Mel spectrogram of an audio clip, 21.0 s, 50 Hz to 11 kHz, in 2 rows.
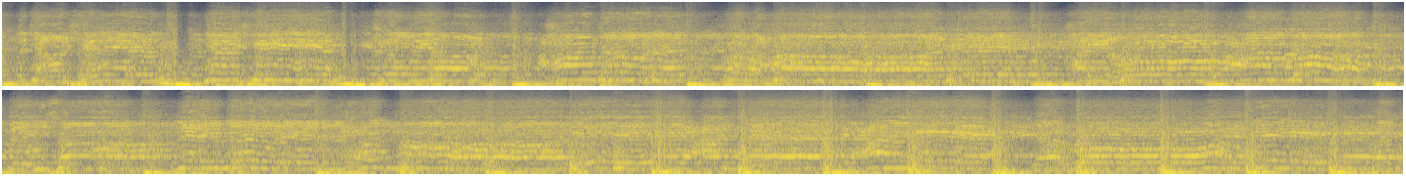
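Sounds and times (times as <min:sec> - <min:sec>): steady drum beat: 0:00.0 - 0:21.0.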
